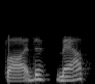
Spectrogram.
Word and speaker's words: FODMAP: People pronounce it as FODMAP. – Yeah. – Well, that's it's an acronym.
